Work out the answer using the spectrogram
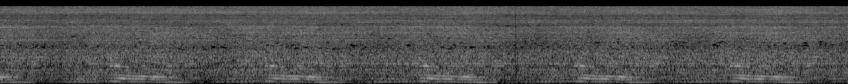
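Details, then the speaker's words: Milling with a 3/8-inch 3-flute YG1 end mill: cutting tone sags about every second and a half as the spindle bogs down under too wide a cut; a narrower width of cut is suggested. "all right well that was pretty darn quick actually you can definitely hear that the spindle was bogging down a little bit"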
